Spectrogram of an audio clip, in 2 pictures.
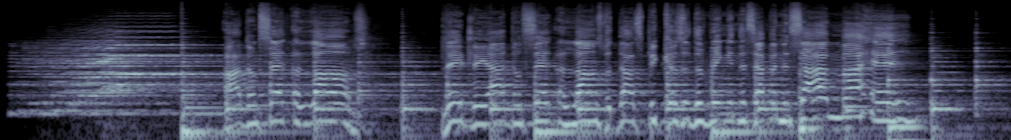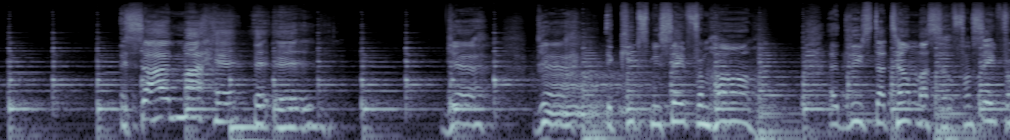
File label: string version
